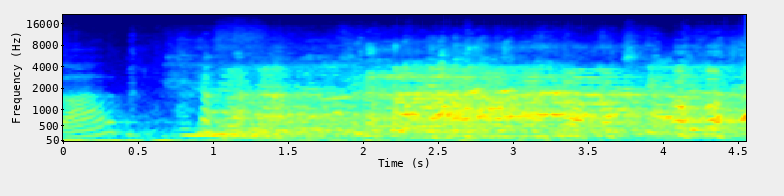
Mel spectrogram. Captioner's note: laughing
